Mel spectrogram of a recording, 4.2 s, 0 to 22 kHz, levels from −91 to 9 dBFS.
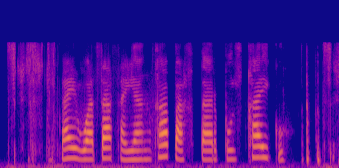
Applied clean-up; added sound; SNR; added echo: neural diffusion model UNIVERSE++.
